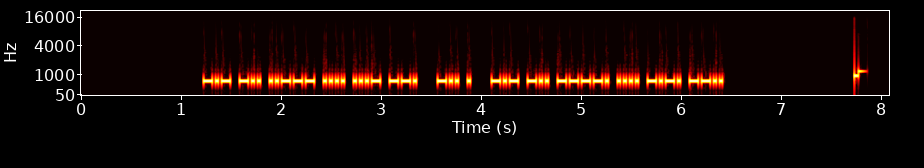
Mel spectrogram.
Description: Morse code, heard as a keyed tone, about 40 wpm, 700 Hz. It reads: KD2HVG DE KD9HCZ
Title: USA Callsign DE Callsign - 6 Characters - 40wpm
